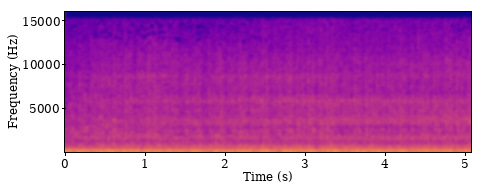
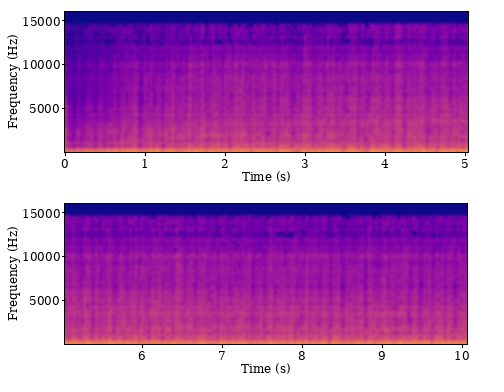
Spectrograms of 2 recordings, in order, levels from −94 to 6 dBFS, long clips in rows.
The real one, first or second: first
